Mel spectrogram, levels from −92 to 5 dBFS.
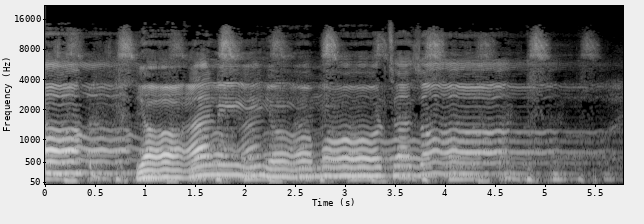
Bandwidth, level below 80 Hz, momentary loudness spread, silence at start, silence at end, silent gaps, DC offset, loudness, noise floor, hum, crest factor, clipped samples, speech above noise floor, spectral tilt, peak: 15 kHz; -44 dBFS; 13 LU; 0 s; 0.1 s; none; under 0.1%; -19 LUFS; -38 dBFS; none; 16 dB; under 0.1%; 21 dB; -5.5 dB/octave; -2 dBFS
